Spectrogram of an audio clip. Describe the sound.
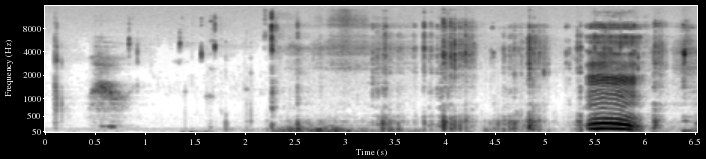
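Chewing and soft crunching while tasting a food, quiet irregular bites and mouth sounds, then a loud appreciative hum; brief voices appear around the chewing.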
